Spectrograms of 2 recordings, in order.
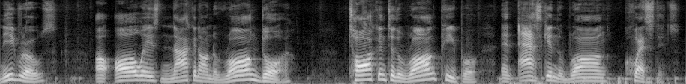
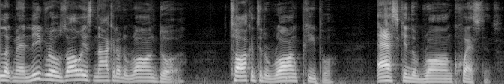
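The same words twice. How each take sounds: First: Slow, each phrase weighed, stress on wrong; solemn slow repetition, leaning on wrong; slow emphatic repeat. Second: Said in the usual way. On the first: Shown as a demonstration. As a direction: drive the maxim home word by word. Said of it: "I'll say it again". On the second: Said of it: "he said".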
